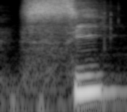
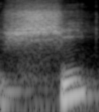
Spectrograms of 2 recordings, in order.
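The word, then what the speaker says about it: し: Si doesn't exist in Japanese, so it's going to be shi. So if you want to have a Japanese accent while speaking in English, then all the si you can replace by shi. Sa, shi, su, se, so. Shi and not si, chi and not ti,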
